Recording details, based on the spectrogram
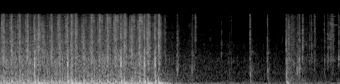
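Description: Rapid automatic gunfire in Call of Duty Warzone, loud and dense for about a second and a half, then trailing off into scattered single shots.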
